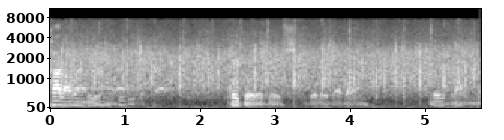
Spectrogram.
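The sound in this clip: A church audience claps its hands during worship, with a steady wash of clapping and voices singing over it at intervals.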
